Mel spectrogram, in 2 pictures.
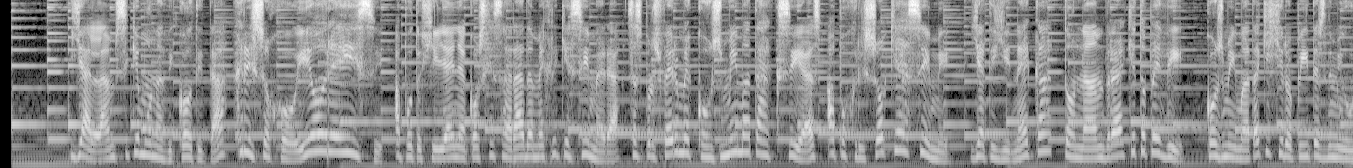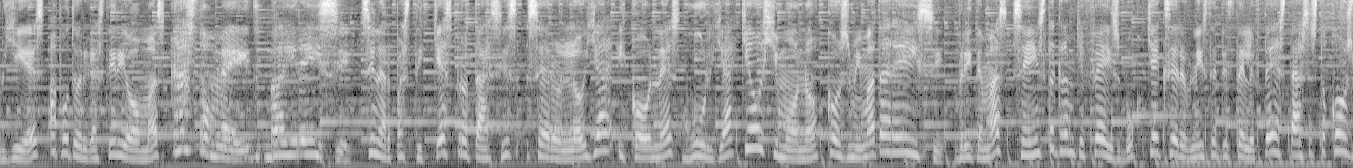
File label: FEMALE VOICE HYPER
